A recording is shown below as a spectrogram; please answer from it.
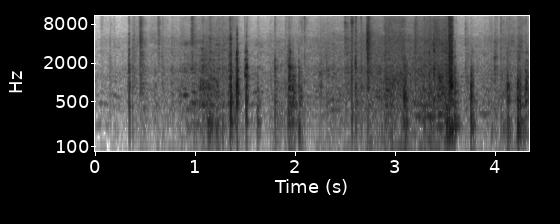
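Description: Wooden mallet knocking on a cricket bat's handle: a few sharp, irregular knocks, the loudest near the end, with voices alongside.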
